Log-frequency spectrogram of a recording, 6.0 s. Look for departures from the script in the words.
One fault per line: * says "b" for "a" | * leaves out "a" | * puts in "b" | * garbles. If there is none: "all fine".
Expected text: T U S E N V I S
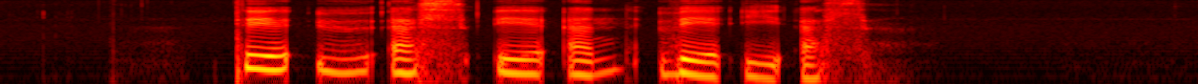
all fine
